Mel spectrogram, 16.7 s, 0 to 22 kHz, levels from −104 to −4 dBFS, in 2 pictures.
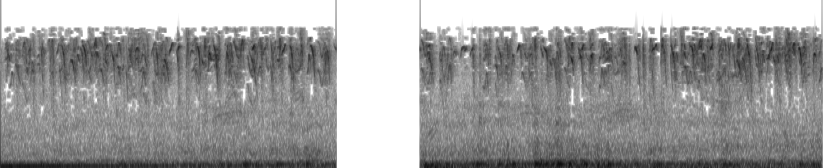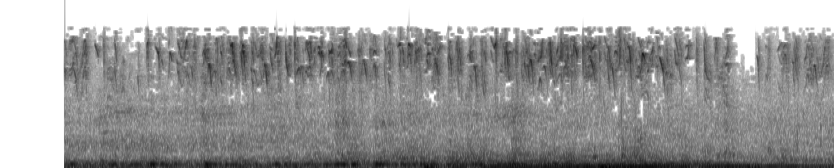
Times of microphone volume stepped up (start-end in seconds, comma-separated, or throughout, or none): none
